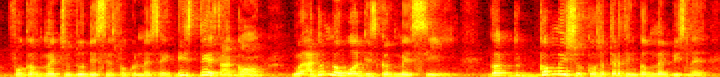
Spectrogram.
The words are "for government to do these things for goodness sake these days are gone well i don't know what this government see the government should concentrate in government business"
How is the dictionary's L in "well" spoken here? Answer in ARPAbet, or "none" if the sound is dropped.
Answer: N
